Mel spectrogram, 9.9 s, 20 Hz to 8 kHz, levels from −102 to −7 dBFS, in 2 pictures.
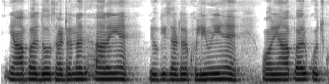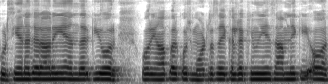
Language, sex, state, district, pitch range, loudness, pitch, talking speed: Hindi, male, Chhattisgarh, Balrampur, 190-200 Hz, -16 LUFS, 200 Hz, 225 wpm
